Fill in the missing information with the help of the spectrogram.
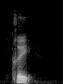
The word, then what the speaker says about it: Gry: Wie ist das auf Dänisch? Wie wird das ausgesprochen? – Gry.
